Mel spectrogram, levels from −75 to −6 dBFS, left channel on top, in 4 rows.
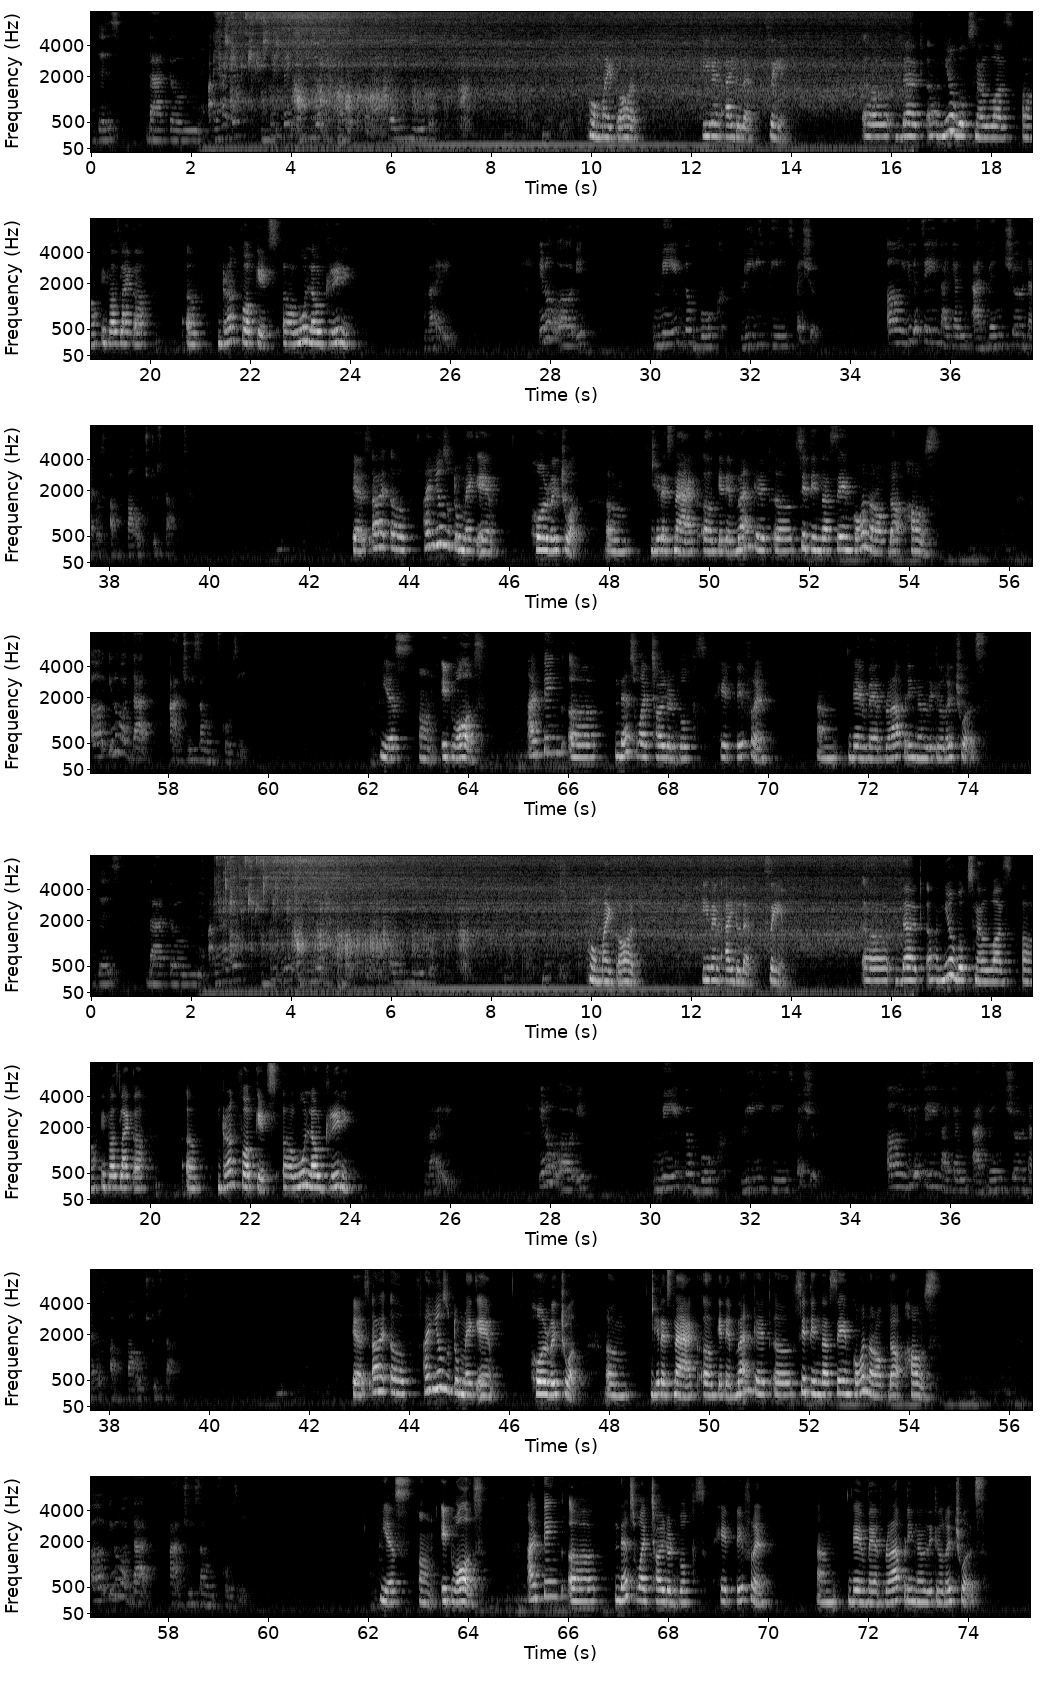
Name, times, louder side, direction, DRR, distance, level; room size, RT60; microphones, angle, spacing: voice 1, 0.0-3.1 3.4-7.3 25.5-26.1 27.4-28.8 30.0-31.5 31.8-33.4 34.7-39.6 56.1-57.7 58.0-59.6 62.0-62.2, left 2 dB, 65° left, 2 dB, 0.7 m, -47 dB
soda - pour, 2.1-16.4, right 2 dB, 70° right, 1.1 m, -39 dB
voice 2, 9.9-10.9 12.2-13.2 13.5-13.9 15.4-18.3 18.6-19.9 20.7-21.0 21.4-24.0 41.4-41.5 42.9-43.9 44.3-45.7 46.4-47.3 47.9-48.4 48.8-54.6 62.2-64.3 65.1-66.6 66.9-68.7 69.1-69.9 71.0-74.3, right 3 dB, 40° right, 6 dB, 0.4 m, -30 dB
5.1 x 2.1 x 2.6 m, 0.62 s
head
